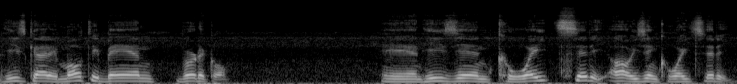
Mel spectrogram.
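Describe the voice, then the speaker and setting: A man giving a casual live app tutorial as host, haltingly thinking aloud as he works through it. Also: medium pitch, dark tone. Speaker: host demonstrating a radio app.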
